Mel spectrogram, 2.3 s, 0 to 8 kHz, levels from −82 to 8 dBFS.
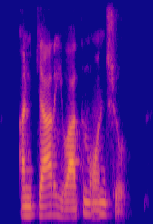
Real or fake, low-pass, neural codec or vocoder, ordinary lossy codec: fake; 7.2 kHz; codec, 16 kHz, 2 kbps, X-Codec, HuBERT features, trained on LibriSpeech; Opus, 24 kbps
